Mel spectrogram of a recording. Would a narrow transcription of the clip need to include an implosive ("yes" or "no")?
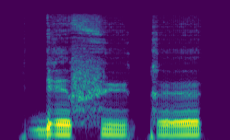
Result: yes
